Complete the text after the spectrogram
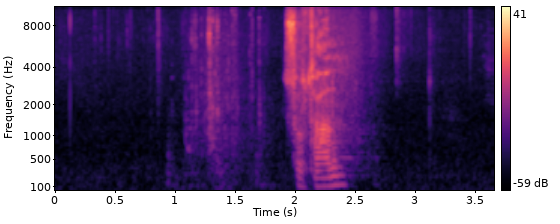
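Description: A man speaks briefly in a low, calm voice close by.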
